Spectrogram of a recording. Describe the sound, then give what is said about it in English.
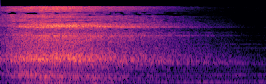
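A single forceful, aggressive exhale through the mouth during a guided breathing exercise, loud and airy at the start, then tapering off over about a second. No talking. “Nice and aggressive. Breathing in, clear air, and let all that shit go.”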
